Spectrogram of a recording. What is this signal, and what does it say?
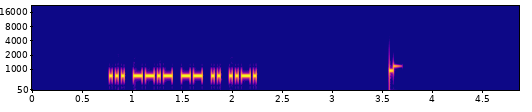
Morse code, heard as a keyed tone, about 40 wpm, 700 Hz. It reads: SQMIF
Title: Code Groups - 5 Letters - 40wpm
